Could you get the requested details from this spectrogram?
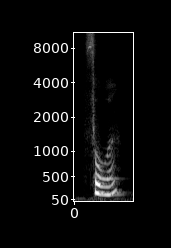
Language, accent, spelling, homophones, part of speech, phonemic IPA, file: German, Austria, vor, Fort, preposition, /foːr/, De-at-vor.ogg
- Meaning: 1. in front of, ahead of (relative location in space) 2. before, prior to, ahead of (relative location in time) 3. ago (location in the past relative to the present)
